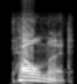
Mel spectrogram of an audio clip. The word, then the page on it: pelmet: American English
